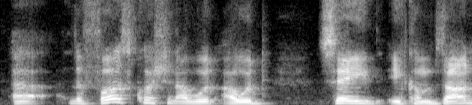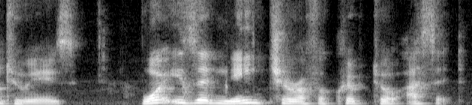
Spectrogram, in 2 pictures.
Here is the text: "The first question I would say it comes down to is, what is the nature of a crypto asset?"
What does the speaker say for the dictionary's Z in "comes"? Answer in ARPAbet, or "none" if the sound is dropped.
Z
